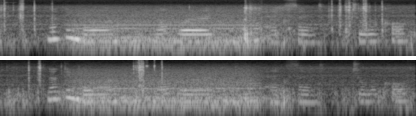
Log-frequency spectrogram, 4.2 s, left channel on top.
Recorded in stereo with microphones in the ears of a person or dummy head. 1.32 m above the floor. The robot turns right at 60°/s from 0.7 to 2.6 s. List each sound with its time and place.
0.5 s a woman speaking: 30° right, 0.9 m; by 4.1 s 85° left, 0.9 m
